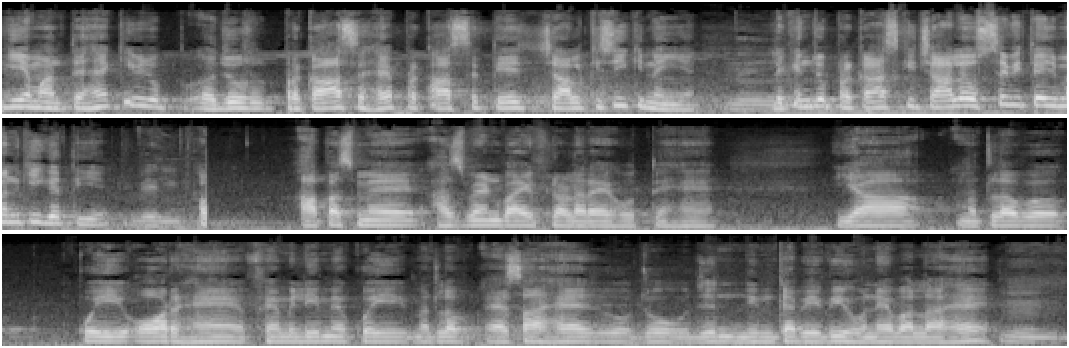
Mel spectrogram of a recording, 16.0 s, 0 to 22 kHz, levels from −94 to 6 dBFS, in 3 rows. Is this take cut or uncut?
cut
